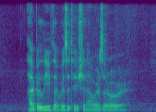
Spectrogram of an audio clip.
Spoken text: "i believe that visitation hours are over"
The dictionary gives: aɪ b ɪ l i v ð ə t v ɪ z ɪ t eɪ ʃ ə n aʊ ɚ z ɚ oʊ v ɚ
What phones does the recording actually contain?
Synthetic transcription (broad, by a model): aɪ b ɪ l i v ð ə t v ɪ z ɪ t eɪ ʃ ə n aʊ ɚ z ɚ oʊ v ɚ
